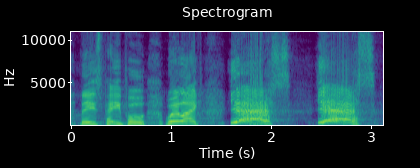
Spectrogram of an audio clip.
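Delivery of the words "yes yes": high, loud chanted cheers; crowd cheering. Retold or imitated. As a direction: cheer like the whole line of cars. Traffic cheering the rescue.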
